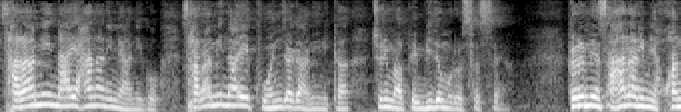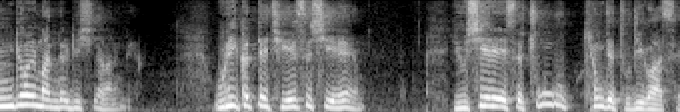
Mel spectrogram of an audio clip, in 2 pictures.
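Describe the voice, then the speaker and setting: The voice moves at a fairly quick pace with lively intonation in a very clean recording with a silent background. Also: man. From South Korea, Gyeongsang region. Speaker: pastor. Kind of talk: sermon.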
